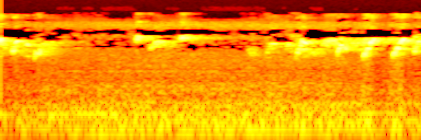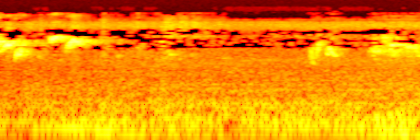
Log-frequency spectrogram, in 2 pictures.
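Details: Red-whiskered bulbul, a kept bird offered for sale, delivers bursts of bright, chattering whistled phrases, loudest in the middle, then short rising notes after a pause, against a steady low hum.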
